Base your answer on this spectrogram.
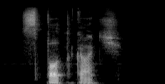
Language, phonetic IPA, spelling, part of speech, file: Polish, [ˈspɔtkat͡ɕ], spotkać, verb, Pl-spotkać.ogg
